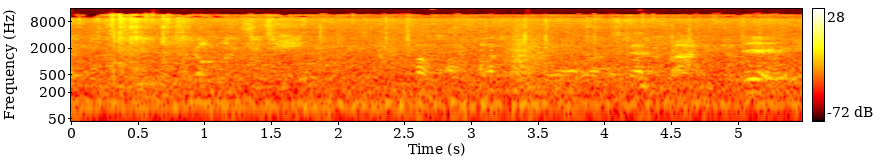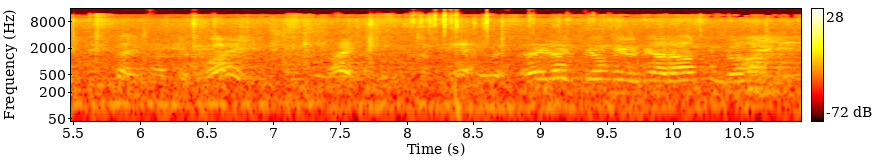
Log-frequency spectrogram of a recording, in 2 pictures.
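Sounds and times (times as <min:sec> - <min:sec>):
faint voices: 0:00.0 - 0:10.9
steady low hum: 0:00.0 - 0:10.9
footsteps of people walking: 0:00.2 - 0:10.9.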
